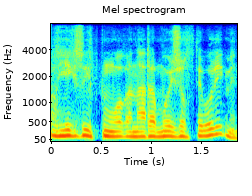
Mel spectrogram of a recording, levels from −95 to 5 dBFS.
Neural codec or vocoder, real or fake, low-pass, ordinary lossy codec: codec, 16 kHz, 0.8 kbps, ZipCodec; fake; none; none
